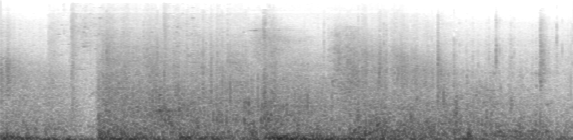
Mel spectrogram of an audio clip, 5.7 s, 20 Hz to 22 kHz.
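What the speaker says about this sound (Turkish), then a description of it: "Ben ben de bir bombadan atayım." A bomb blast in the video game Max Payne 1: a sharp, heavy boom breaks in about one second along with low rumble, then a loud roaring wash of rumble and crackling debris carries on steadily to the end, with no voices.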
